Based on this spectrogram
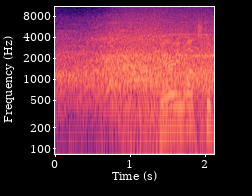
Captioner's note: audience cheering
